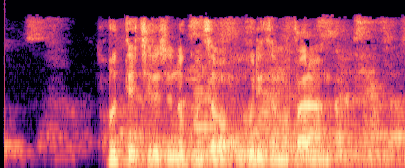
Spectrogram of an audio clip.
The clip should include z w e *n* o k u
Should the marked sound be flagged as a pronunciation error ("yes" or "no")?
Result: no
